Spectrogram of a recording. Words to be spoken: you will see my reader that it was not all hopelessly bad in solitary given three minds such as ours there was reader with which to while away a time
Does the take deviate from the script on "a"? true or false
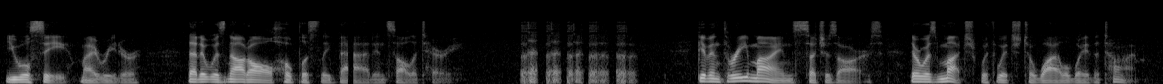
true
